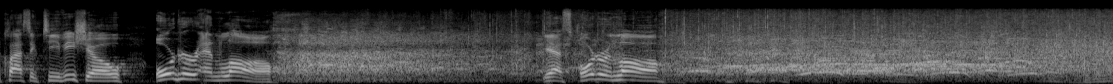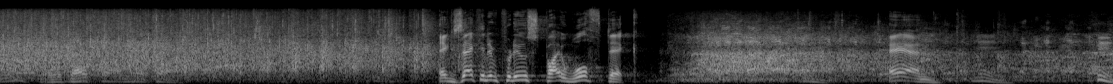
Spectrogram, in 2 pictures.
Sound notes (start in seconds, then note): 8.8 applause; 17.8 laughter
